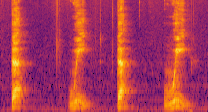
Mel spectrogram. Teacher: قفلت الاوتار الصوتيه مرتاح انا في اقصى الحلق ما قلقلت الهمزه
